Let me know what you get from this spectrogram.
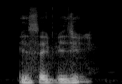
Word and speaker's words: BCBG: BCBG. You gotta pronounce it like European.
